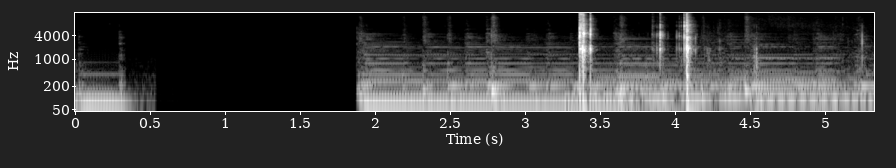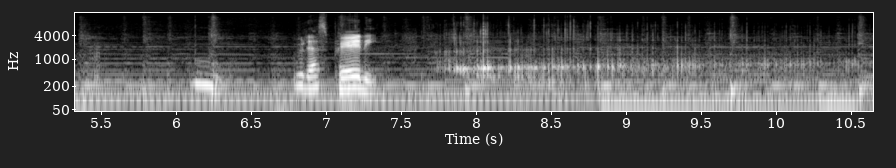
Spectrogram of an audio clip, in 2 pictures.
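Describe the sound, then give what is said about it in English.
A couple of sharp metallic clicks, like a bottle cap coming off, are followed by a steady fizzing pour of beer, with a person speaking briefly over the sounds. “Can you hear the beer? Ooh, wait. Can you hear the music in the beer? Ooh, that's a pour.”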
